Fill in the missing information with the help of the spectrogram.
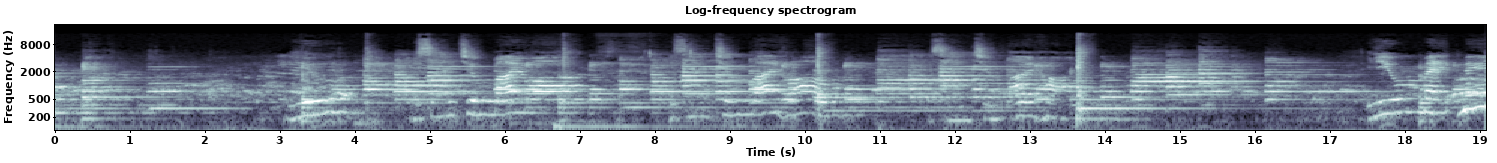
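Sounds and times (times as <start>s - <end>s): woman singing: 0.0s - 1.8s, 3.0s - 14.9s, 17.5s - 19.0s
two electric guitars playing: 0.0s - 2.4s, 3.2s - 19.0s.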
